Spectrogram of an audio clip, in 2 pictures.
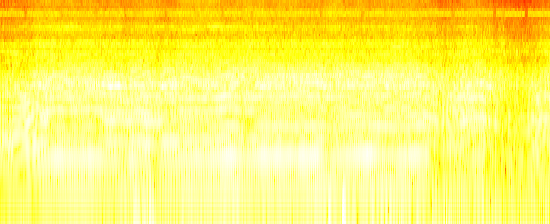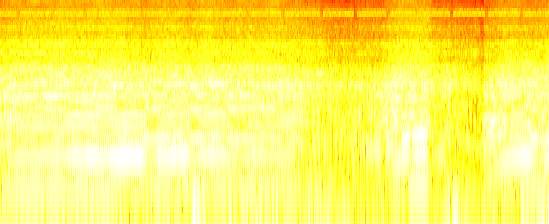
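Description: Motocross bike engine pulling hard at high revs. The throttle is eased about five seconds in and again near the end, with a quick rev before it pulls again.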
